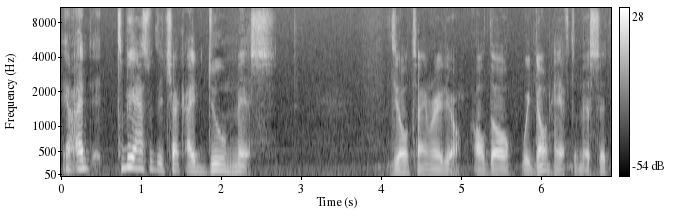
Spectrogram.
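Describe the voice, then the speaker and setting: A man, hosting a casual talk show in a halting, rambling way. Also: deep voice, expressive, a little mellow. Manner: halting, rambling, repeats words. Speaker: television host. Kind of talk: casual interview chat. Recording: faint background noise, TV studio.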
